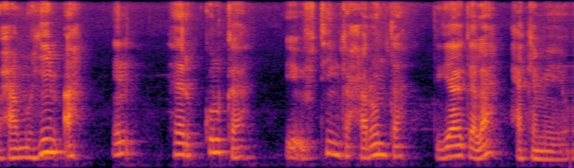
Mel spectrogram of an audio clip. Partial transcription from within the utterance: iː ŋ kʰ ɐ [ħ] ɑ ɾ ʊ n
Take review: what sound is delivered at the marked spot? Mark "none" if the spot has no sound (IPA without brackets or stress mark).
ħ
